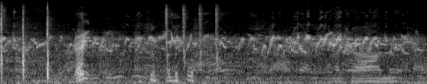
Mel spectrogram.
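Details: Caged red-whiskered bulbuls at a singing competition at Ban Khao Din field, Chonburi, Thailand: a dense overlapping chorus of bright, quick whistled warbles and chirps from many birds, with a few sharp clicks early on and men talking and clapping nearby.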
